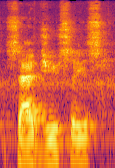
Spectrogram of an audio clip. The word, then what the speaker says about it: Sadducees: 18 then come unto him It's pronounced Sadducees.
